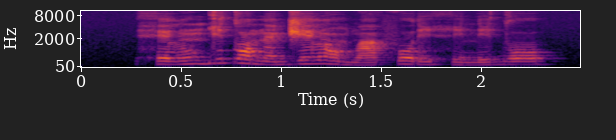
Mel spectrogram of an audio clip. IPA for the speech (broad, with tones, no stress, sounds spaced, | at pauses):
h e˨ l ũ˧ ɡ i˦ d ɔ˦˨ n ɛ̃˨˦ d͡ʒ e˦ l ɔ̃˦˨ b ã˨˦ f o˦˨ ɾ i˧ h i˨ n i˨˦ d o˦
